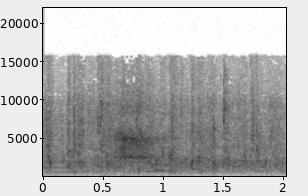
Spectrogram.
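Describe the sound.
Steady round of applause from an audience at a live talk about films: dense, continuous clapping that holds an even level for the whole stretch.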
